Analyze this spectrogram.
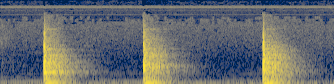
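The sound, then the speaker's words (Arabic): Three heavy, evenly spaced knocks on a door, each a single dull thud with a short decaying ring, about a second apart, with nothing else heard. “وفجأة سمعوا طرقا على الباب.”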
